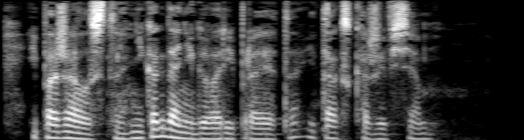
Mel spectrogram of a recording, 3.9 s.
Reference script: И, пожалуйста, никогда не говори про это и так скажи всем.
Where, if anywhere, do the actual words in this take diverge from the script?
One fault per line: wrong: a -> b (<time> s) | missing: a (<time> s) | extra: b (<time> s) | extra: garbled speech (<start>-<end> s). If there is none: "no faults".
no faults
